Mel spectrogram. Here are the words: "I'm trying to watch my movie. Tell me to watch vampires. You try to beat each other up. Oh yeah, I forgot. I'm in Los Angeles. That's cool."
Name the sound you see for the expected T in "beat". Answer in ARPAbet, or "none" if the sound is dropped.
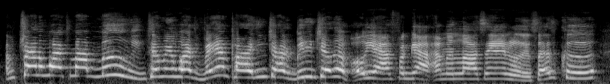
T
